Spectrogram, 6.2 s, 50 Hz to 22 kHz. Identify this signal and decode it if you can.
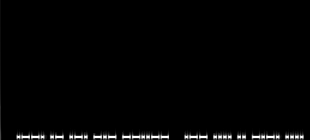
Morse code, heard as a keyed tone, about 25 wpm, 600 Hz. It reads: PARK, WHICH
